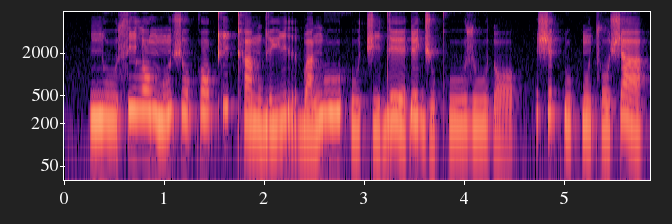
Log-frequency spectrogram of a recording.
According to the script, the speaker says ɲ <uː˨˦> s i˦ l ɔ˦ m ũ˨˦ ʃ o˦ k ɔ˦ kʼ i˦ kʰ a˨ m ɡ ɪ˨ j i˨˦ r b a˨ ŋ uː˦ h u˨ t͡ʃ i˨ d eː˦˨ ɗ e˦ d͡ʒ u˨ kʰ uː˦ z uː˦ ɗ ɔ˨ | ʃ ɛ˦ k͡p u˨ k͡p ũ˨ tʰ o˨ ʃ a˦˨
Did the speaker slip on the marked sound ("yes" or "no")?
yes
